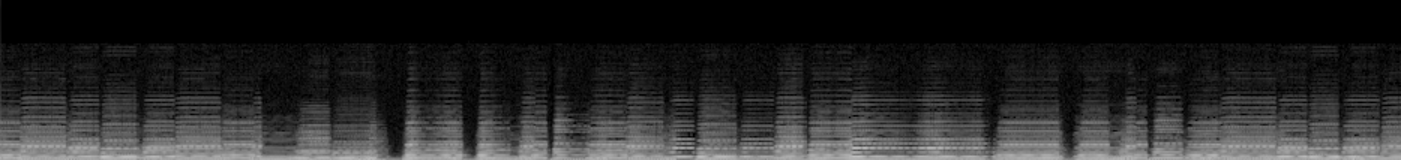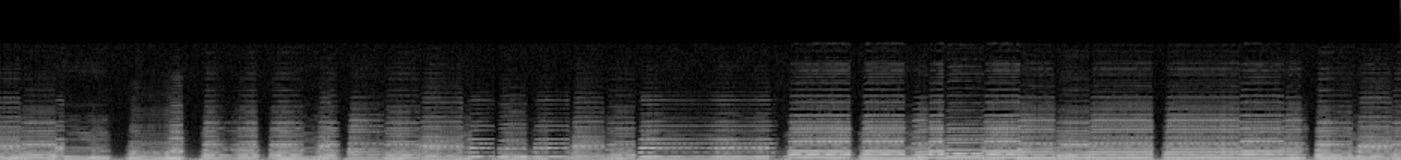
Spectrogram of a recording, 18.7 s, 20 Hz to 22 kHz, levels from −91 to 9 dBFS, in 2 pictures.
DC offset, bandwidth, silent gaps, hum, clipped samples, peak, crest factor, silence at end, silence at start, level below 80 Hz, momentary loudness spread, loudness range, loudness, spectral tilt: under 0.1%; 13 kHz; none; none; under 0.1%; -8 dBFS; 14 dB; 0 s; 0 s; -36 dBFS; 5 LU; 4 LU; -24 LUFS; -6.5 dB/octave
